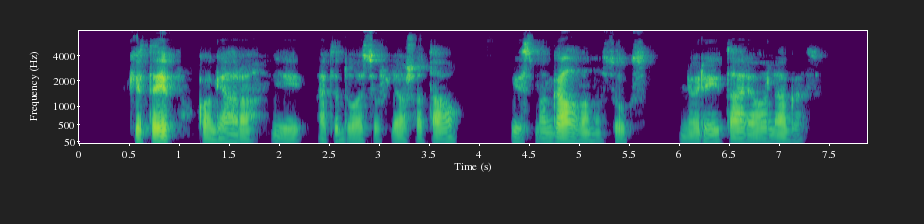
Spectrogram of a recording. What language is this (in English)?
Lithuanian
